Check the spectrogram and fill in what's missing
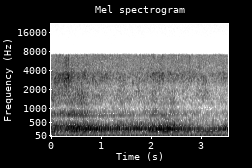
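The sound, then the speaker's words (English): The propeller engine of Bryce's plane, flying overhead amid smoke, drones steadily and evenly throughout, a continuous buzzing hum with a strong low tone that holds constant in loudness, with no voices present. “Hey, there's Bryce's plane now.”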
